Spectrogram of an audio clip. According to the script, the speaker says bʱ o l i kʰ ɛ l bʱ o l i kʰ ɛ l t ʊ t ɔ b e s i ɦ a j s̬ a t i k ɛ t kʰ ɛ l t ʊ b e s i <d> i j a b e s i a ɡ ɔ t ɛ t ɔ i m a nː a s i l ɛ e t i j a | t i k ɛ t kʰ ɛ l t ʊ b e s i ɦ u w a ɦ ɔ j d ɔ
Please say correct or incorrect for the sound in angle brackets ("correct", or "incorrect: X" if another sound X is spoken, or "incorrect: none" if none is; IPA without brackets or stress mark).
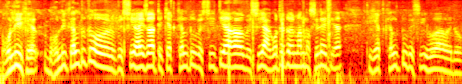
incorrect: t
